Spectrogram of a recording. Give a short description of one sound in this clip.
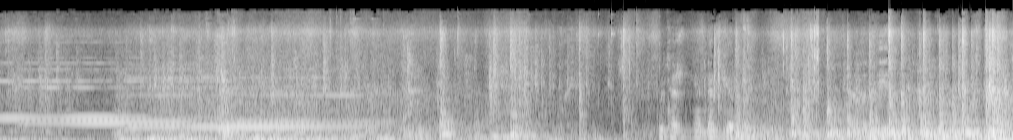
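An elevator hums and rumbles as it moves.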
